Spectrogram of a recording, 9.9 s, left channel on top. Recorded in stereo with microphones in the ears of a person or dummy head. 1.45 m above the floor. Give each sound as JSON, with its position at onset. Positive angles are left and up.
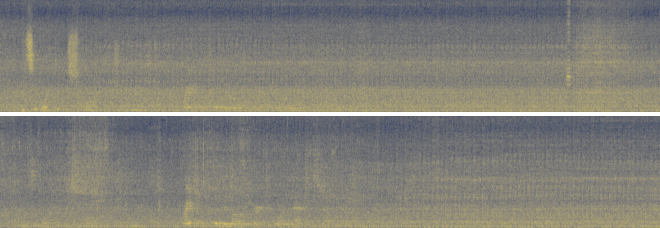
{"t": 0.3, "sound": "a man speaking", "side_deg": 35, "distance_m": 0.5}
{"t": 2.7, "sound": "a woman speaking", "side_deg": -85, "distance_m": 4.0}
